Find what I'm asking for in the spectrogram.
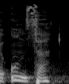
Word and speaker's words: Odense: And then in September we went out, and in Odense is the way it's spelled. They say Unsa.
